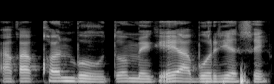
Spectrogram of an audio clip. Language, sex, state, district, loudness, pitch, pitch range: Assamese, male, Assam, Kamrup Metropolitan, -17 LUFS, 135 Hz, 130-140 Hz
